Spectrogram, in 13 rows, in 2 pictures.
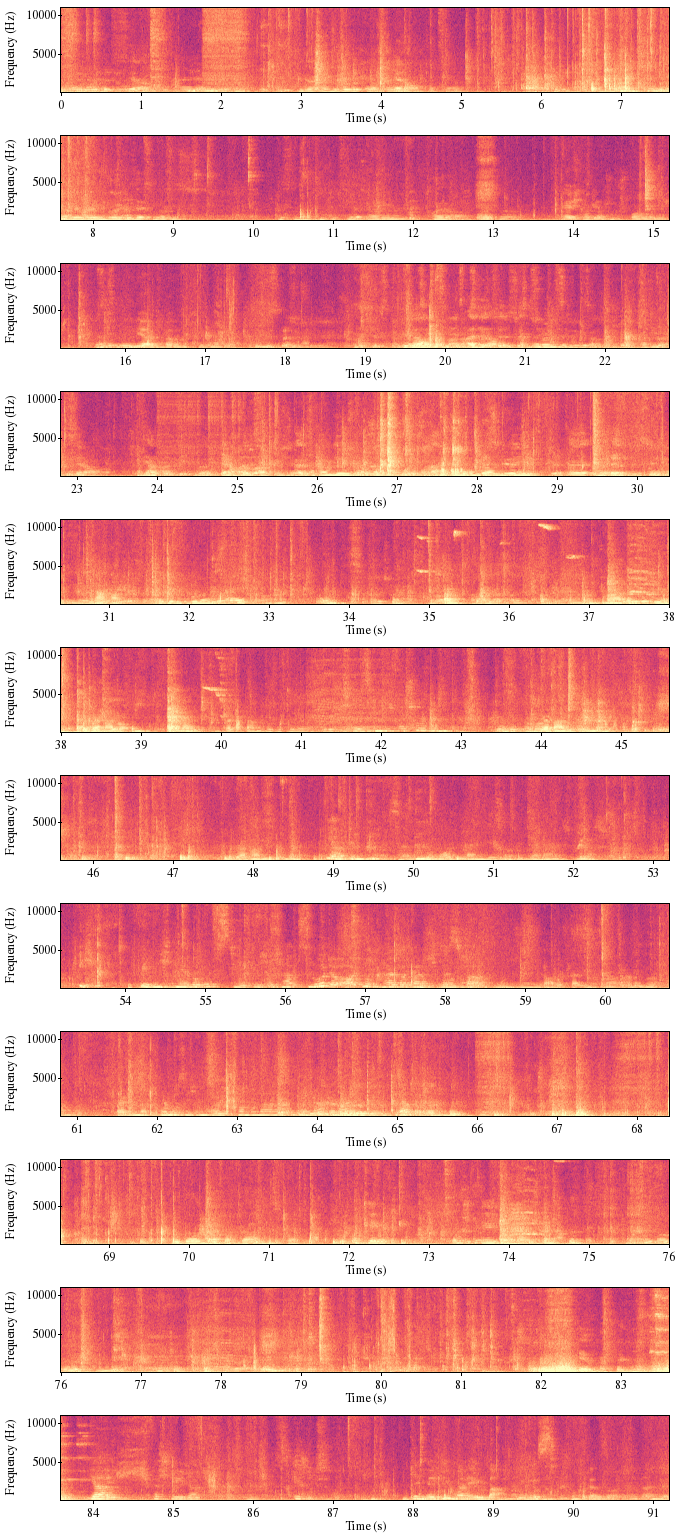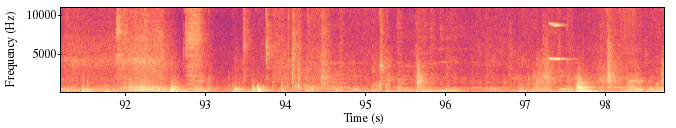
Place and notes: cologne, bayardsgasse 5, indo german consultancy services
inside the indo german consultancy services. small office where people apply for visa to travel to asian countries.
soundmap d - social ambiences and topographic field recordings
Cologne, Germany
